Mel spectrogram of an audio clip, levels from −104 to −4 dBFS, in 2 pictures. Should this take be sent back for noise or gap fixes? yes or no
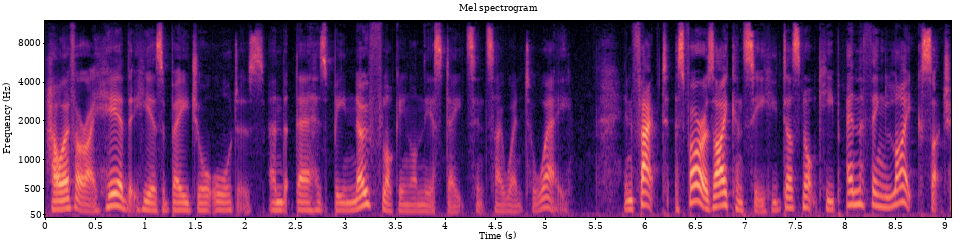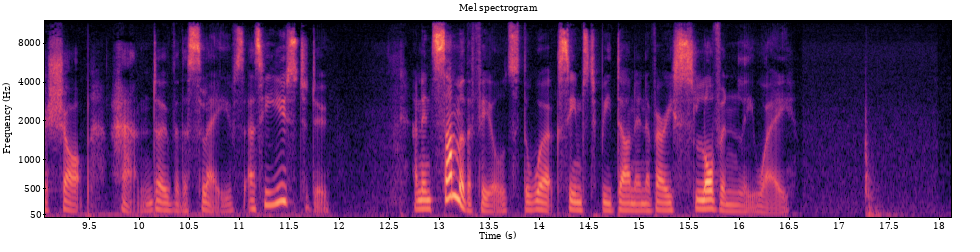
yes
